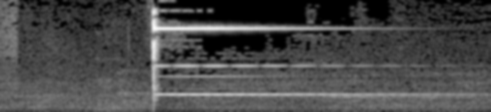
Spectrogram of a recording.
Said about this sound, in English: Hope you heard that. That's, once again, the bicycle bell.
